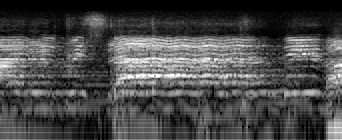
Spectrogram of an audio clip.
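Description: A mixed youth choir singing held chords with band accompaniment and a steady low bass note; a new sustained chord swells in a little under a second in.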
